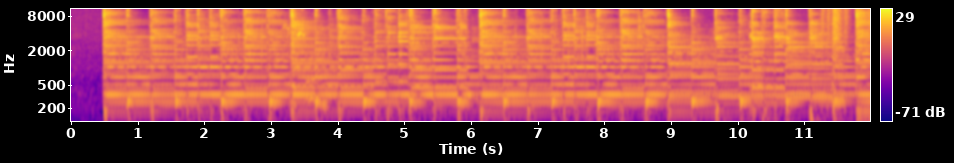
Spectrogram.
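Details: Steady acoustic guitar strumming fills the whole stretch, with no animal voice standing out.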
